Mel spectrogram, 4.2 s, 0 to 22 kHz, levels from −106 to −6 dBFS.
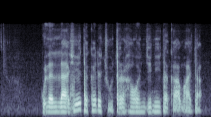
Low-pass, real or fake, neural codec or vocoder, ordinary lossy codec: none; fake; vocoder, 22.05 kHz, 80 mel bands, HiFi-GAN; none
